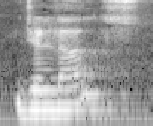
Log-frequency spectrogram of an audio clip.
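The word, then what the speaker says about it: Kjeldahl: बाय the ladle method spelling इसमें के से स्टार्ट होती है बट के साइट रता है के जेई एल डी ए एच एल जल डालस मेथड बेसिक चीज क्या है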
